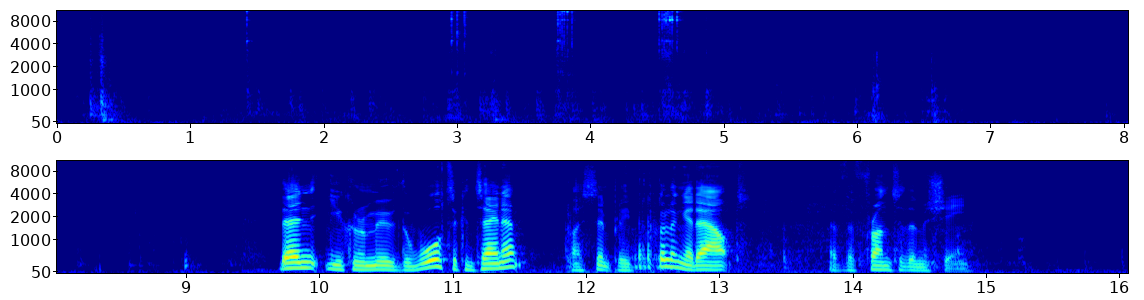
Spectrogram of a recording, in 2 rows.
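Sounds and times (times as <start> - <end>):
socket wrench ratchet clicks: 3.0 - 4.8.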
